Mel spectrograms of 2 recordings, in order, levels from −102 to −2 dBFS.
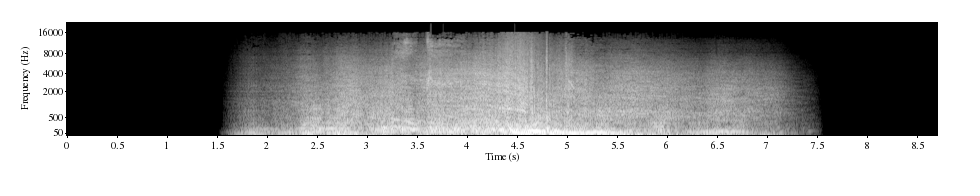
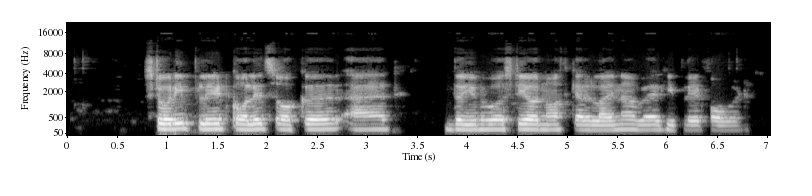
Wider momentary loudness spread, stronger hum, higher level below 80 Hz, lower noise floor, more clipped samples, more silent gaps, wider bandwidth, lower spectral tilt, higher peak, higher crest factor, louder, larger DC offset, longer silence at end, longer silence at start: first, 18 LU vs 10 LU; neither; first, -18 dBFS vs -62 dBFS; second, -40 dBFS vs -72 dBFS; neither; neither; first, 16 kHz vs 7.4 kHz; about the same, -5 dB/octave vs -6 dB/octave; about the same, 0 dBFS vs -2 dBFS; about the same, 14 dB vs 16 dB; first, -12 LUFS vs -16 LUFS; neither; first, 1.55 s vs 0.3 s; first, 1.8 s vs 0.8 s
